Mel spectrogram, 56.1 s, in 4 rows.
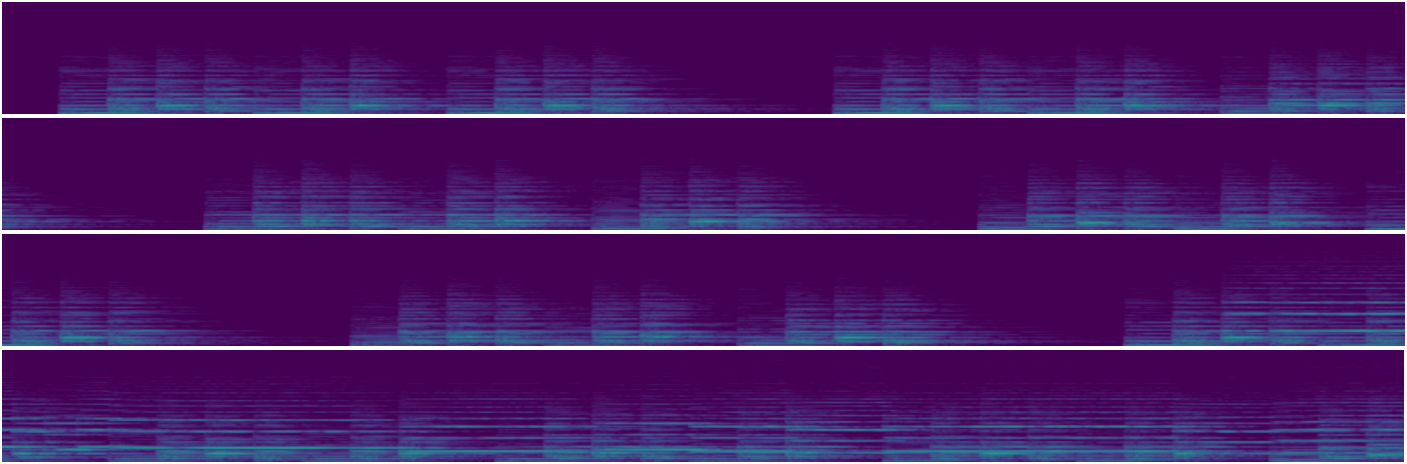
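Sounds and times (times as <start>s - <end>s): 
piano: 0.6s - 7.1s, 8.3s - 14.8s, 16.1s - 22.4s, 23.8s - 30.2s, 31.6s - 38.1s, 39.3s - 56.1s.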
